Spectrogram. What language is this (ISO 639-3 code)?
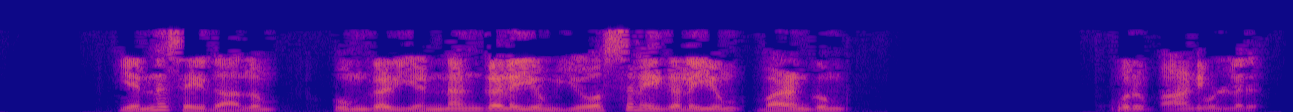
tam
